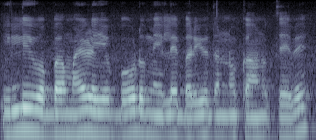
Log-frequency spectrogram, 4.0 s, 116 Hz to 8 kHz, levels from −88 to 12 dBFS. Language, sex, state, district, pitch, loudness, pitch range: Kannada, male, Karnataka, Koppal, 130 Hz, -18 LUFS, 120-135 Hz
